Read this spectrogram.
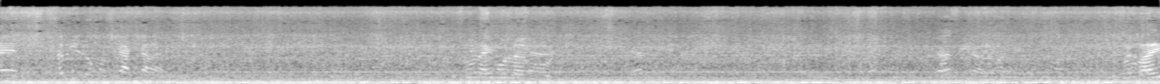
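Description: A motorboat engine drones steadily and loudly.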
